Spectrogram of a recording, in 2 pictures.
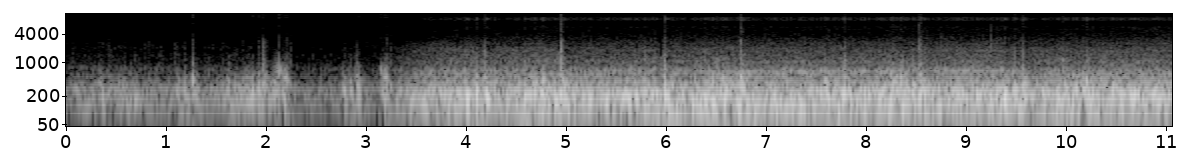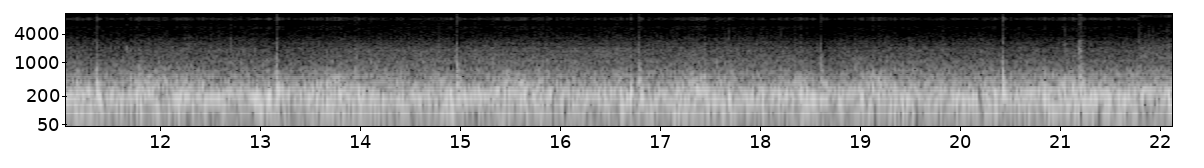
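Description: A dense, steady low rumble that comes in loud about three seconds in after a quieter start, then holds evenly.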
